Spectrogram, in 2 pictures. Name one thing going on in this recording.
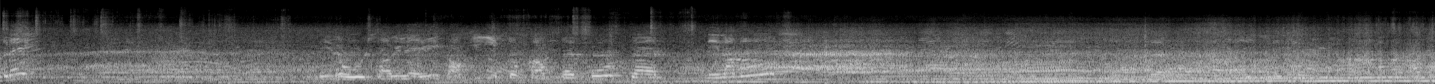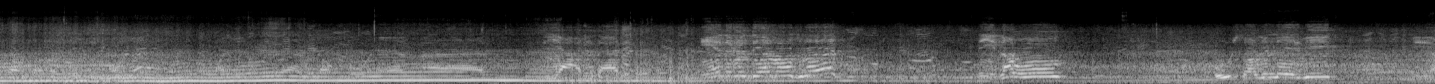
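Race car engines roar and rev as cars speed around a track.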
